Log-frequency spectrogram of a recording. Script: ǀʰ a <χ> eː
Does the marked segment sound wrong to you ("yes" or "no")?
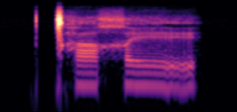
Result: no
